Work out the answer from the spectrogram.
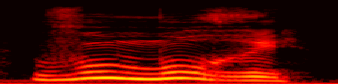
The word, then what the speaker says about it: mourrez: Attention toutefois, certains verbes, comme courir ou mourir, doublent le R, et se prononcent donc « je courrai, vous mourrez ».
